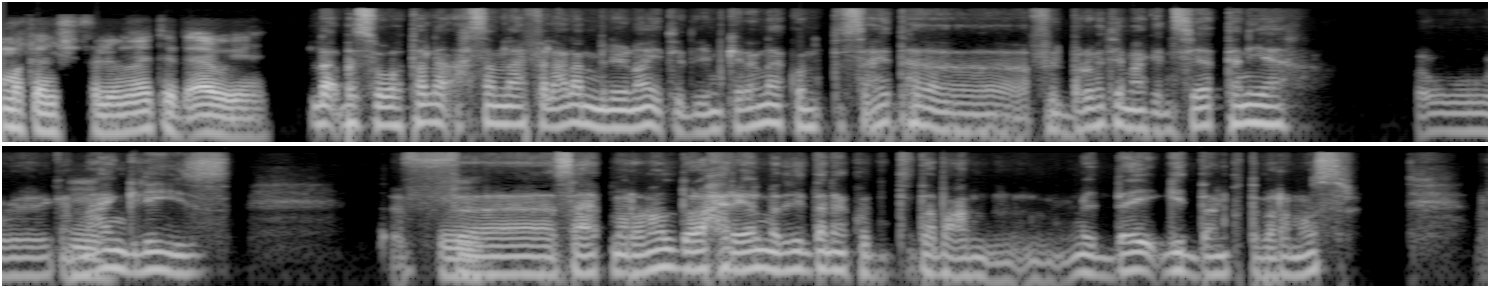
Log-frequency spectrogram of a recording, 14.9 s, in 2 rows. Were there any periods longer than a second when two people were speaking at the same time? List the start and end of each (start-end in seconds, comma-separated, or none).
none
